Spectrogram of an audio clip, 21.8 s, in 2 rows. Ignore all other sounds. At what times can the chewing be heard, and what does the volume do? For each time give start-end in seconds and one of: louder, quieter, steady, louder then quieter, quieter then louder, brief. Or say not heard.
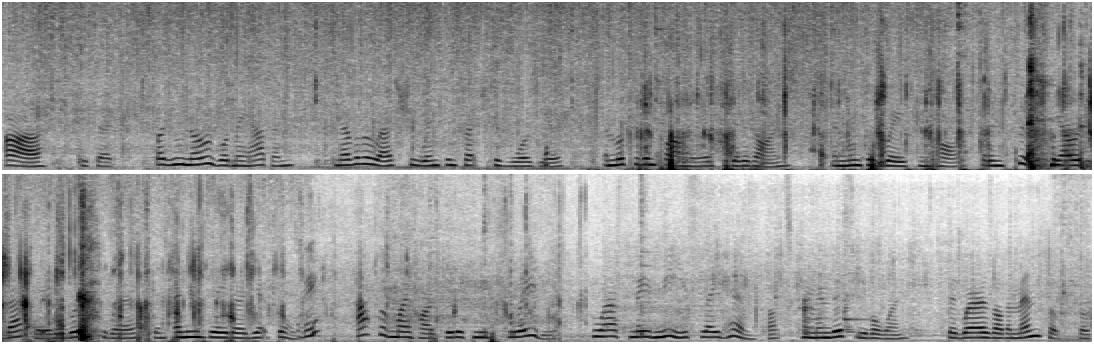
5.4-16.8 quieter.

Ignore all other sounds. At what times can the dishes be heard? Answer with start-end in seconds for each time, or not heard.
not heard.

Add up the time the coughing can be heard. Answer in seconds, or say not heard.
2 s.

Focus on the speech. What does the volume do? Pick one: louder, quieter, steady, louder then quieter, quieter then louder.
steady.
